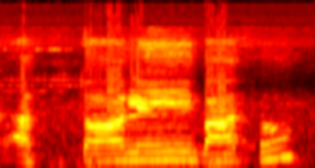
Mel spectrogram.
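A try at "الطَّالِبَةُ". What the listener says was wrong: হ্যাঁ, টান হবে না, হ্যাঁ বাতে টান দিলে বহু বচন হয়ে যাবে।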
